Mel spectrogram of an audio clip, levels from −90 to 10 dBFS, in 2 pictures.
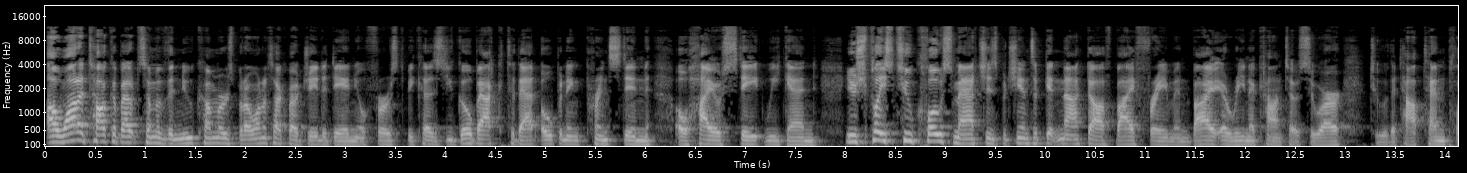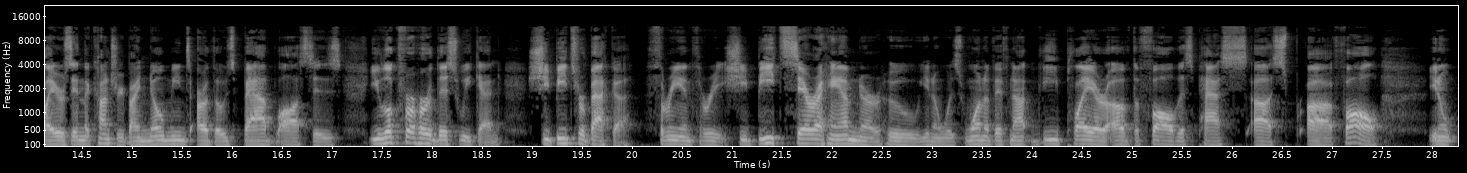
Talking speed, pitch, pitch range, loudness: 215 wpm, 110 Hz, 105-130 Hz, -24 LUFS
